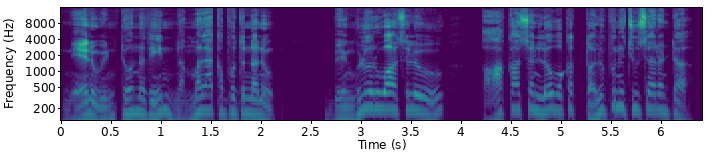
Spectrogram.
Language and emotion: Telugu, surprised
